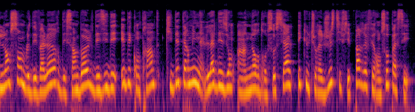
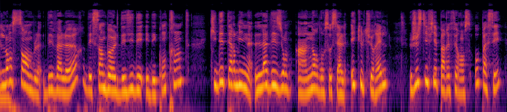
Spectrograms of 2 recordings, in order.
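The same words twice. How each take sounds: First: It is said at a normal speed. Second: It is said slowly.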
